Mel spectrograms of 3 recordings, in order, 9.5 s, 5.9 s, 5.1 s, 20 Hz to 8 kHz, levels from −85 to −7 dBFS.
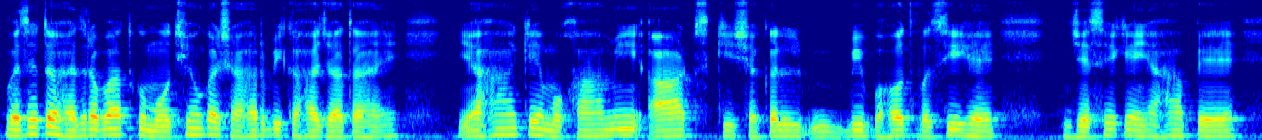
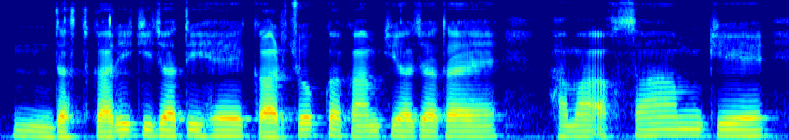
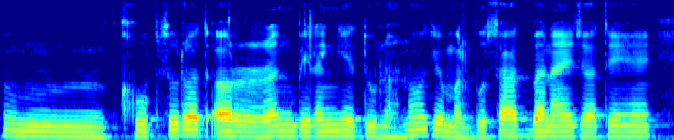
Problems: none marked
